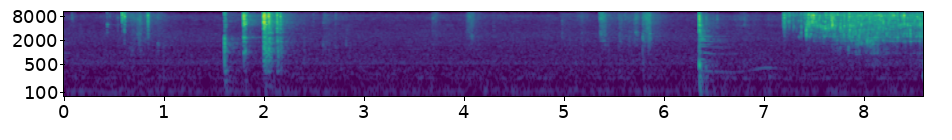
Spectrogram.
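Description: Curry broth pours into a rice cooker pot over chicken with a soft splash, joined near the end by a steady rush of flowing liquid, with a few clinks and taps before it.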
